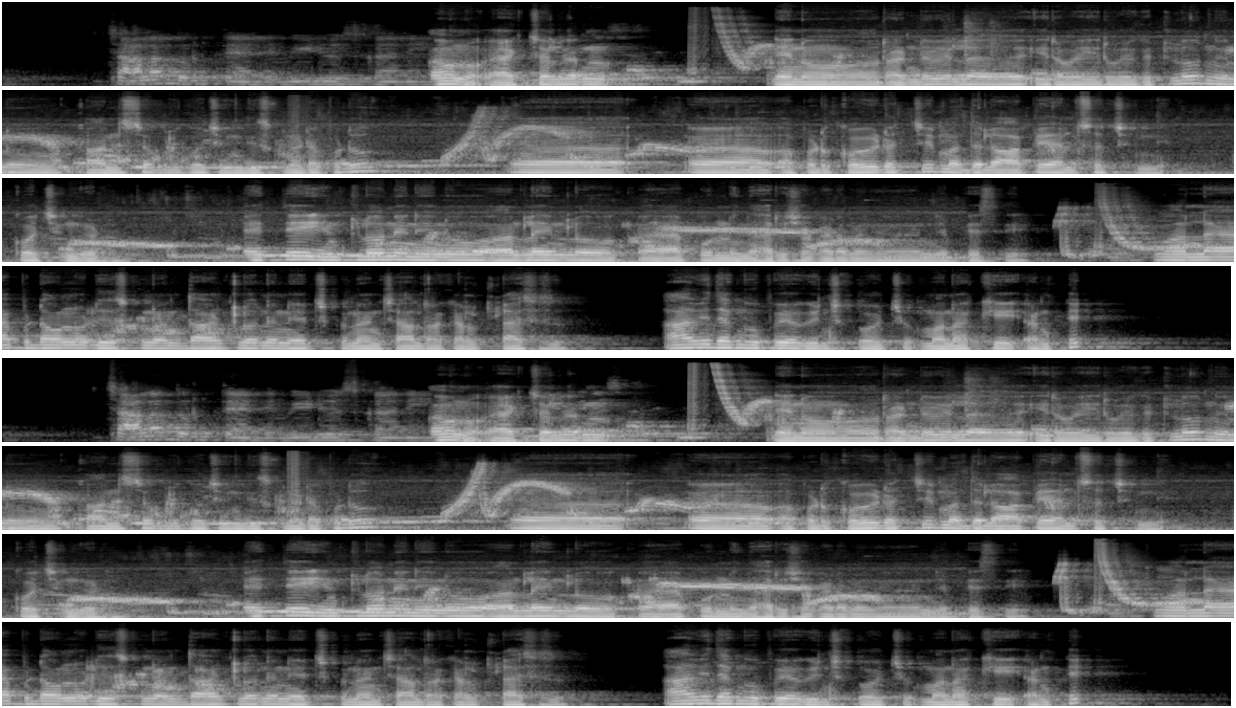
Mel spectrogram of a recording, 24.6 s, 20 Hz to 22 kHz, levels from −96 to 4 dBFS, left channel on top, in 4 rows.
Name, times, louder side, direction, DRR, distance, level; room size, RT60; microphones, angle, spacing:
voice 1, 0.5-2.2 2.7-3.0 12.5-13.6 17.8-18.2 22.0-22.2, right 2 dB, 80° right, -6 dB, 2.2 m, -37 dB
voice 2, 2.1-3.1 3.9-8.1 8.7-12.0 12.4-12.9 13.5-17.5 18.1-21.3 21.8-23.9, left 1 dB, 10° left, 12 dB, 0.5 m, -21 dB
sound 1, 2.4-5.3 6.1-10.1 11.4-11.6 12.6-14.9 15.4-17.1 17.6-18.4 18.7-19.6, right 2 dB, 50° right, 1.5 m, -29 dB
sound 2, 4.0-17.2, equal, 25° left, 1.6 m, -45 dB
23.0 x 11.0 x 3.5 m, 0.88 s
head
